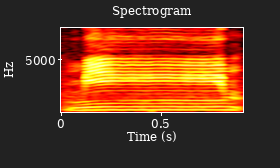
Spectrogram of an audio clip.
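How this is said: The letter name is said with a nasal sound. The speaker calls it wrong. "जैसे कि अक्सर लोग कहते हैं मीम मीम, तो ये साउंड गलत है"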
